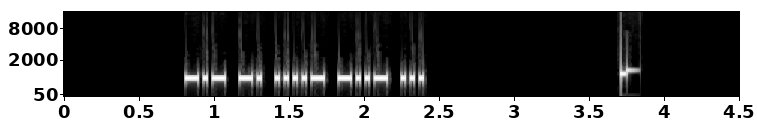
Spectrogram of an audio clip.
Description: Morse code, heard as a keyed tone, about 40 wpm, 700 Hz. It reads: KN4XS
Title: USA Call Signs - 5 Characters - 4x Character Spacing - 40wpm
